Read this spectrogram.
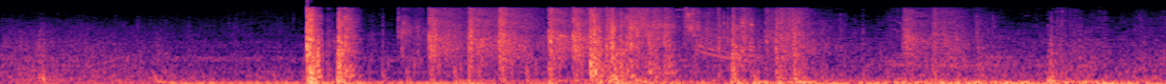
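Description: Rapid gunshots crack close by.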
